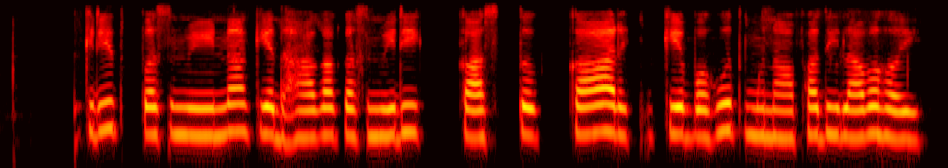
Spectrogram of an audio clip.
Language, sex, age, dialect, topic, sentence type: Magahi, female, 18-24, Central/Standard, banking, statement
